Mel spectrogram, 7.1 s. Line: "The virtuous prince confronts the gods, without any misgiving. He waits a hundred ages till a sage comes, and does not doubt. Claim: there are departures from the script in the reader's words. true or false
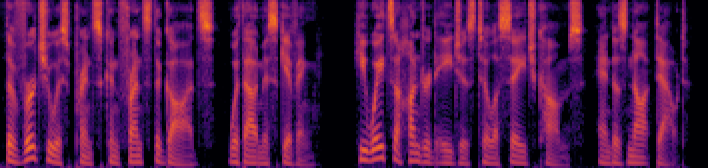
true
